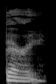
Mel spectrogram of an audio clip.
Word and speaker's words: Barre: Most locals pronounce it Barre, though there's a small faction of lifers who insist it rhymes with fury.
